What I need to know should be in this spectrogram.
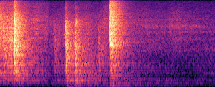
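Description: An oven door clatters open and shut.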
